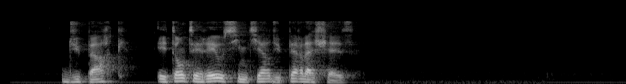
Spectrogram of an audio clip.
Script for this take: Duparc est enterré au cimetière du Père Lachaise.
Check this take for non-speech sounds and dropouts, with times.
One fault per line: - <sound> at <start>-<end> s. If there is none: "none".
none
